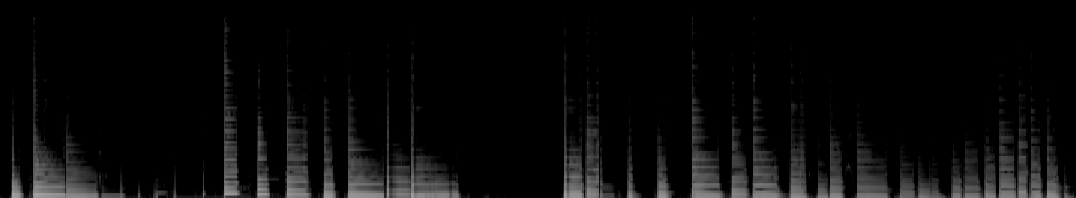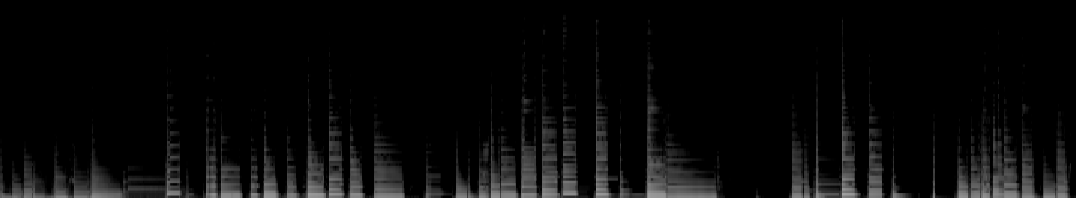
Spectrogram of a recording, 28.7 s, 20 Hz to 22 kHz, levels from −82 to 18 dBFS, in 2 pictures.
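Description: A music recording with two separate stretches of network packet loss. From 5.14 to 7.90 s there is repeated packet loss with a robotic sound. Dropouts follow one another closely, each no longer than about 30 ms, and the receiver covers every hole by extending the last stretch of audio. Around 280 ms of material is missing and about 320 ms of patched sound replaces it, roughly 12% of the stretch. Because the concealment repeats so rapidly, the music turns choppy and robotic. From 15.77 to 19.28 s the problem is scattered short gaps. About fifteen brief holes, none longer than about 10 ms, appear one at a time with clear audio in between. They total 110 ms of lost material, covered by roughly 150 ms of extended sound, a few percent of the span. These show up as isolated ticks and small smears, not a continuous robotic texture.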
